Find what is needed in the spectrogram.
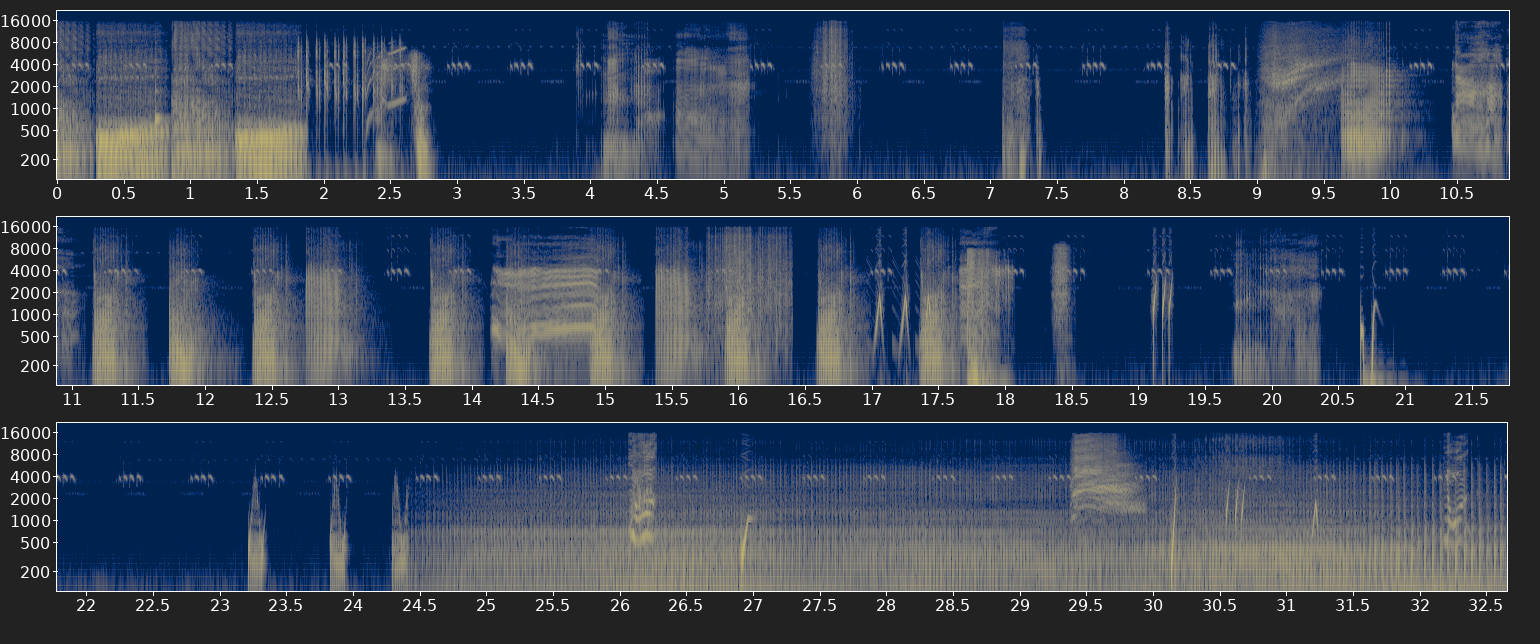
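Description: Cartoon sound effects: a run of short squeaks, buzzes and sweeping comic noises over a steady, evenly pulsing high cricket chirp. Near the end a continuous low rushing sound takes over.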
